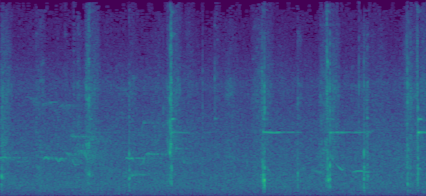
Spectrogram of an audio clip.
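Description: Ontario Old Hickory knife's thin carbon-steel blade taking shavings off a wooden stick in pull cuts drawn toward the body, each stroke a brief sharp scrape, about five of them. Birds chirp with short thin notes and small gliding whistles in the background.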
